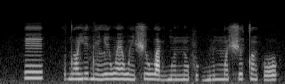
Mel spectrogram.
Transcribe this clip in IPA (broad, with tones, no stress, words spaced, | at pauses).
e˦ | dɔ̃˧ji˧dĩ˨ li˧wɛ̃˧ wĩ˨ʃu˧ wa˨ɡ͡bũ˨ nũ˨fu˨ ɡ͡bĩ˨˦mɔ̃˧ʃo˦tɔ̃˦˨ ko˨˦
